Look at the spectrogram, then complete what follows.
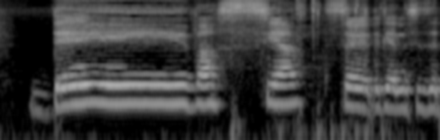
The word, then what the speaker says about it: Devasya: Dental D, followed by an aspirated dental D. Dhimahi. Long E followed by short E. And this Devasya, I forgot to say that this E is a 2-count vowel and the A is only a 1-count vowel. So it's Devasya, not Devasya or Devasya. You can hear the difference between Devasya and Devasya.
